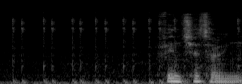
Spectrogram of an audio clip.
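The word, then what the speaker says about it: fianchetto: the clined porn sack finching after fin Ching is the recommended pronunciation pronunciation rather in the Oxford English Dictionary just to give you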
